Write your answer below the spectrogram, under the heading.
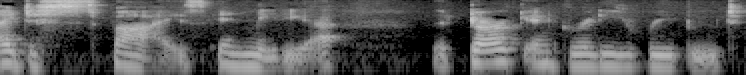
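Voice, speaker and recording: A woman speaks in a somewhat breathy voice. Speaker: media reviewer. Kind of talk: casual talk to camera. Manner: fast.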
